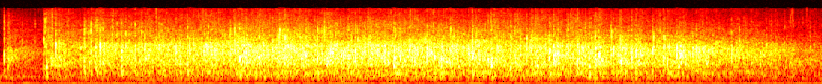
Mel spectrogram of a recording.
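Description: crowd, audience applauding

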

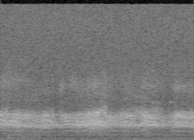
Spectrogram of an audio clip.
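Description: bird, crows cawing

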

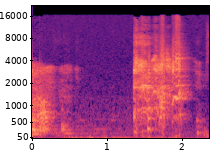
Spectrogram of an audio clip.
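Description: human body sound, coughing

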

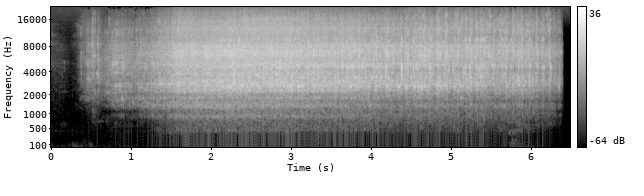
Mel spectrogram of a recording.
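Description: nature, rain

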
